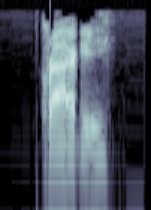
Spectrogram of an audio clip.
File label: "craggy", English; adjectives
